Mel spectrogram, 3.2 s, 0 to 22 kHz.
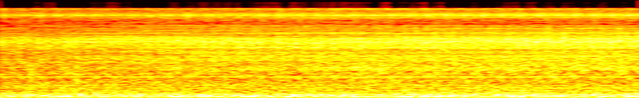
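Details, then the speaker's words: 2014 Toyota Prius V, 1.8 L, 167,000 miles, with startup noise, a growl when pulling away, and a check engine light: loud, uneven, shaking idle, running rough. Cylinder compression reads equal, block test shows no coolant; cause unconfirmed. "This thing's running really rough. Really loud noise when I started it."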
